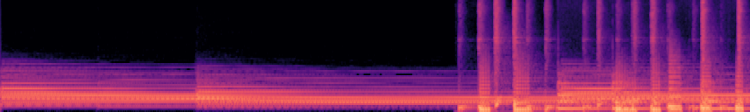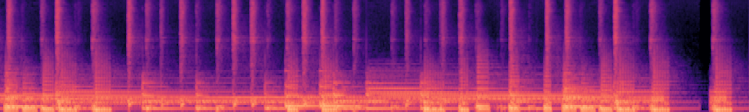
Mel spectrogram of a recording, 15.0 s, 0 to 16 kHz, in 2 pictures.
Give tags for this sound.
digitopia-miniatures-competition; dx7; mopho; ableton; yamaha

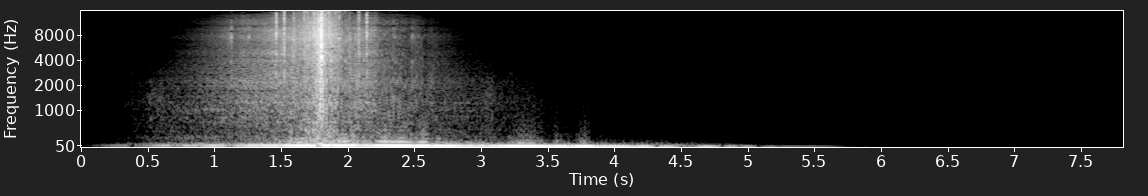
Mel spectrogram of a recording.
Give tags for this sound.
big; cinematic; door; drop; fx; heavy; hit; huge; impact; large; lordboner101; movie; reverse; slam; thicc; transformers

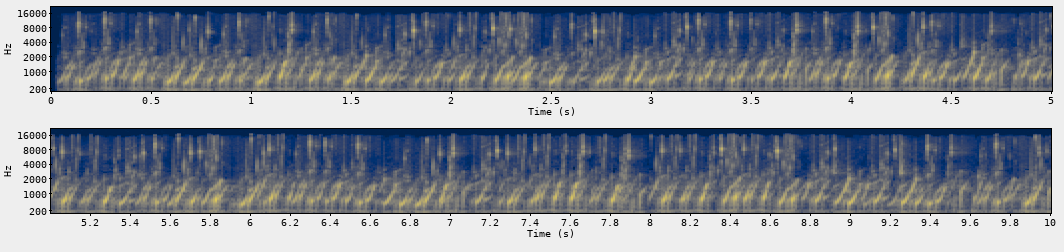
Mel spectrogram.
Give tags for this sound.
dripping; drip; water; bubbling; boiling; bubbles; liquid; drops

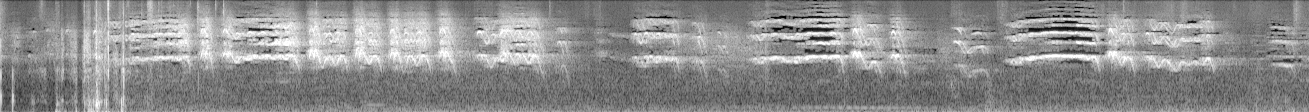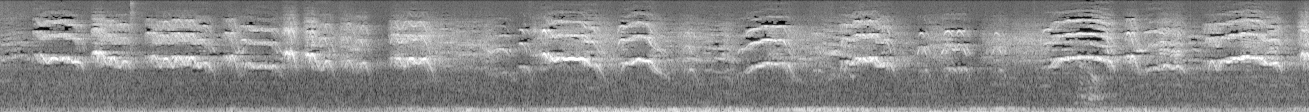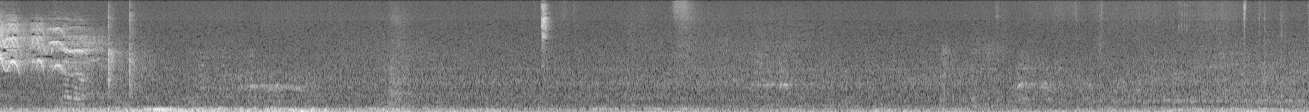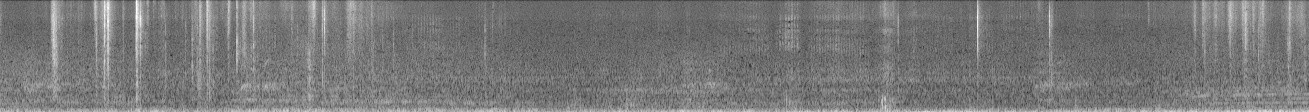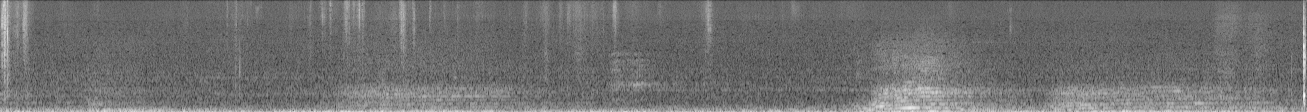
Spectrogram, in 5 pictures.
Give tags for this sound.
scream; foxes; night

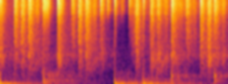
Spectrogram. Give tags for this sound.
beat; electronic

